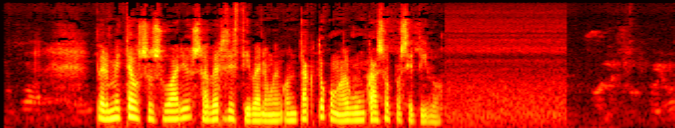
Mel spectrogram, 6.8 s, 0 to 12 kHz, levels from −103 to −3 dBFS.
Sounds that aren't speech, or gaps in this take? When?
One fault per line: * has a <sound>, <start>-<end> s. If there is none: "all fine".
all fine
